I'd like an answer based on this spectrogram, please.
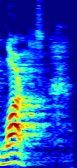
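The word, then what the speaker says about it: watch: वॉच, वॉच यानी किसी चीज को ध्यान से देखना, तो क्या हो जाएगा, will we वॉच, TCH spelling देख लीजिए, वॉच, तो टी को नहीं पढ़ना, वॉच, लेकिन लिखते समय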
